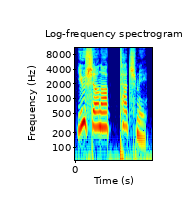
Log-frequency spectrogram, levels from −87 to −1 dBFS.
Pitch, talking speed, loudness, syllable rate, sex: 245 Hz, 195 wpm, -16 LUFS, 4.1 syllables/s, female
